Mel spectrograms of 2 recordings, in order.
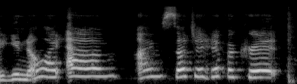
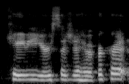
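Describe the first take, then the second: First: High, slower playful confession; high sing-song admission. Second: Lightly voiced accusing critic; mock critic. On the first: Retold or imitated. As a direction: cheerfully own it in a high voice. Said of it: "And I'll say". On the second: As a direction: toss the accusation back plainly. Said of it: "And so you can say".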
